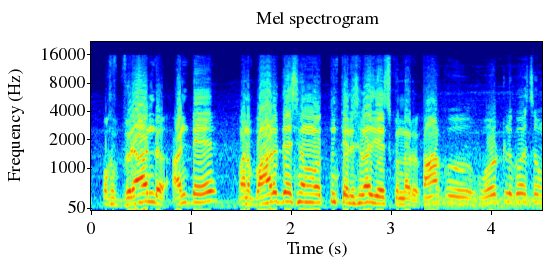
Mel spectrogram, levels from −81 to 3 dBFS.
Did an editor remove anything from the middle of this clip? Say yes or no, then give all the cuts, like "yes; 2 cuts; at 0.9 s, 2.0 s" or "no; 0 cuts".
yes; 1 cut; at 3.3 s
